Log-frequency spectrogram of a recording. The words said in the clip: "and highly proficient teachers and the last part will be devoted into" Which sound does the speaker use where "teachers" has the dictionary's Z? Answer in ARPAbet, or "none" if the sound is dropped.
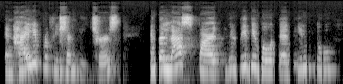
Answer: S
